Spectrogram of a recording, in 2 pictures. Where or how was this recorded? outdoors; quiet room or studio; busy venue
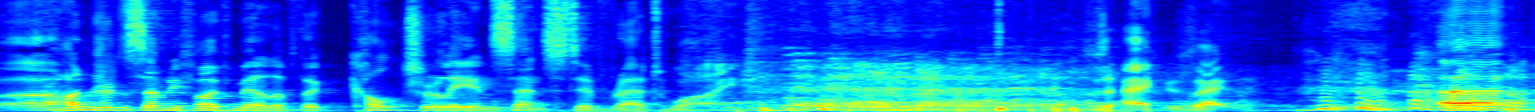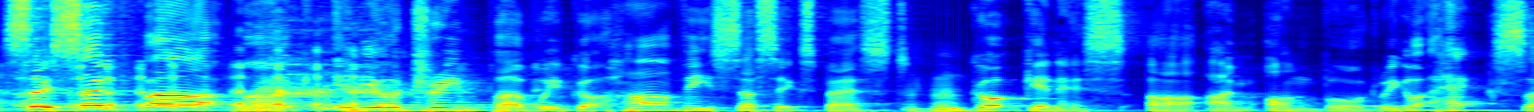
busy venue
